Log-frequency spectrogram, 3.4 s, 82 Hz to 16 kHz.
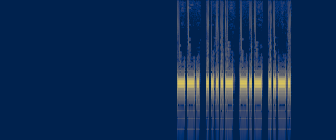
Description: Morse code, heard as a keyed tone, about 51 wpm, 700 Hz. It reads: G4KF
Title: DXCC-100 Call Signs - 4 Characters - 50wpm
